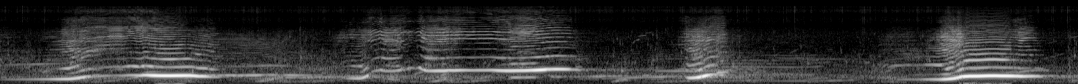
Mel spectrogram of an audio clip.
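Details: Humpback whale male in song, its phrases learned anew each year: long upswept wails with bright overtones, a drawn-out level moan midway, and loud rising cries near the start and end, separated by softer grunts.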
